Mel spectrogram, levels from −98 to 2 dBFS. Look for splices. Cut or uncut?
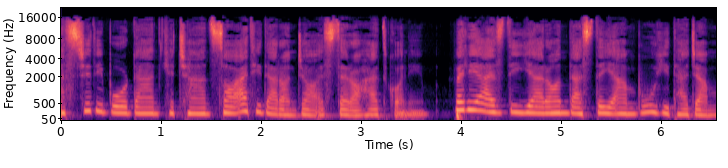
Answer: cut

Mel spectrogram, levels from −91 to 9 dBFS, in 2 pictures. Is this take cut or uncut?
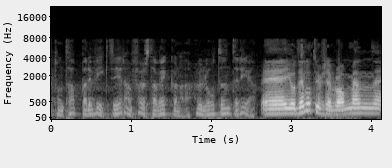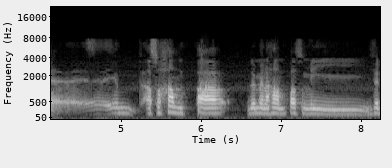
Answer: cut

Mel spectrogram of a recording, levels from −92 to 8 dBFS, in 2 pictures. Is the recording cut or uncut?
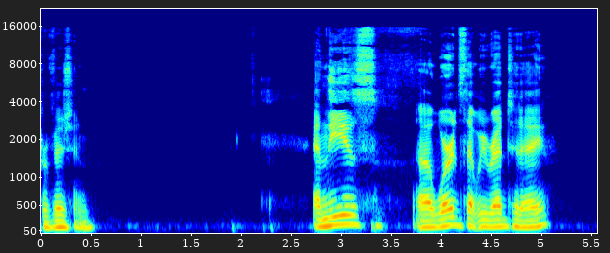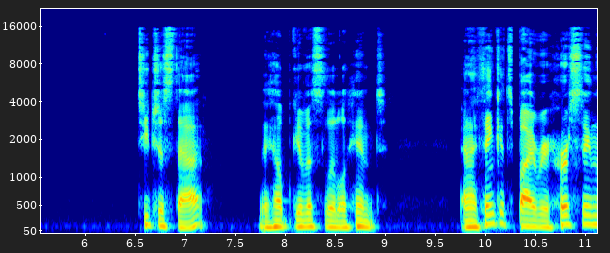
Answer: uncut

